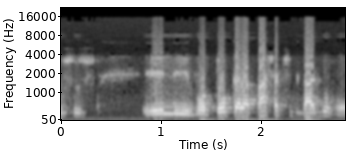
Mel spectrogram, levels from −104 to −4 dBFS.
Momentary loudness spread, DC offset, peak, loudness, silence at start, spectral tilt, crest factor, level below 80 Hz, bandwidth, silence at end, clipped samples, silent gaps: 15 LU; under 0.1%; -8 dBFS; -21 LUFS; 0 s; -3.5 dB/octave; 14 dB; -50 dBFS; 16 kHz; 0 s; under 0.1%; none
